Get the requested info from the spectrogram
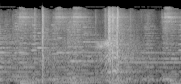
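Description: Russian folk music from a folk choir's ensemble, with a steady beat about twice a second and sharp knocks cutting through it, the loudest about one and a half seconds in.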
